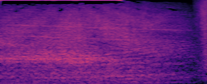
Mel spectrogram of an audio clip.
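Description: Twin-engine jet airliner passing low over a runway: a steady rush of jet engine noise that fades out near the end.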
